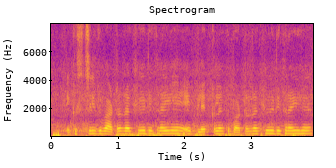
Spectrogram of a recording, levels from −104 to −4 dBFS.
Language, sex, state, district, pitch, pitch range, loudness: Hindi, male, Madhya Pradesh, Bhopal, 205 Hz, 195-210 Hz, -15 LUFS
